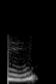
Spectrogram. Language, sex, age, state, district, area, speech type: Kannada, female, 18-30, Karnataka, Tumkur, rural, conversation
